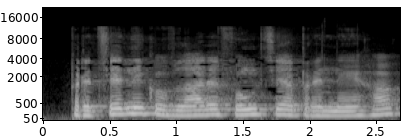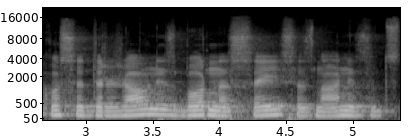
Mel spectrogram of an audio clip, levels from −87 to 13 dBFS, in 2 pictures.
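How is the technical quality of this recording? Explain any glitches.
The opening of the speech has reduced quality before it improves. From 0 to 2.0 s, the treble sounds dull and partly synthetic, with nothing above 11.8 kHz and stronger codec smearing. Then the sound sharpens abruptly, with no gap. This is an adaptive stream starting at a low bitrate: the player began on a cheap version, fitting HE-AAC around 16 kbit/s, then stepped up to roughly 96 kbit/s AAC-LC after measuring the connection.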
